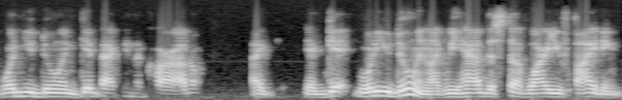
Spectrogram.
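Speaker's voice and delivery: ordinary talk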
